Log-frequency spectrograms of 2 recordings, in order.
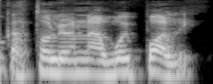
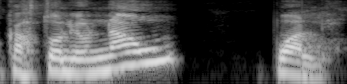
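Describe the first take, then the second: First: "Naupuali" said as nawi-puali, keeping the i of Naui; wrong pronunciation. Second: "Naupuali" said as nau-puali, with the final i of Naui dropped; correct pronunciation. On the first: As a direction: demonstrate the barbarism "Castolion Naupuali" with the i kept. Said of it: "Eso sería un barbarismo". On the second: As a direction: say "Castolion Naupuali" fused, no i after nau. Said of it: "No digo Castolion Naupuali". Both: Shown as a demonstration.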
